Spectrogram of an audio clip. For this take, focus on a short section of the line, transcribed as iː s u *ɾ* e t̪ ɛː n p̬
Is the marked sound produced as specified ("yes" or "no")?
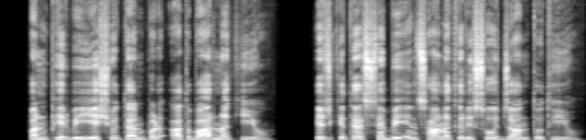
no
